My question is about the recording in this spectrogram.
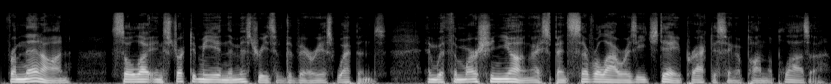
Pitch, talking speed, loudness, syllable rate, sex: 105 Hz, 200 wpm, -17 LUFS, 5.6 syllables/s, male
